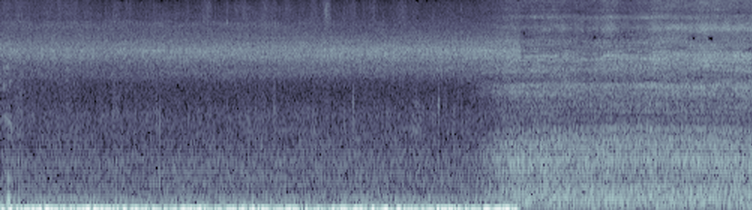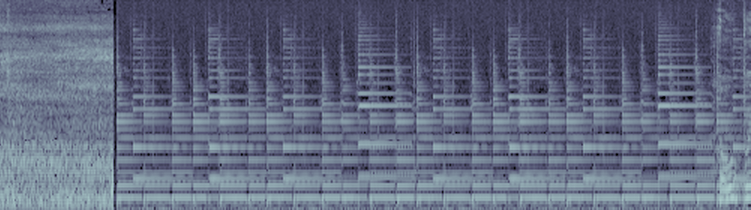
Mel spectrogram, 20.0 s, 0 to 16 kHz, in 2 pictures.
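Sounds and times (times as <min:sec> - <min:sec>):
steady hiss: 0:00.0 - 0:11.6
strummed acoustic guitar: 0:11.6 - 0:20.0.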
